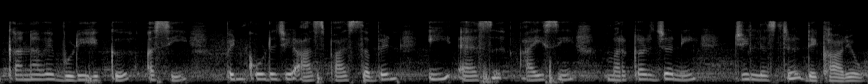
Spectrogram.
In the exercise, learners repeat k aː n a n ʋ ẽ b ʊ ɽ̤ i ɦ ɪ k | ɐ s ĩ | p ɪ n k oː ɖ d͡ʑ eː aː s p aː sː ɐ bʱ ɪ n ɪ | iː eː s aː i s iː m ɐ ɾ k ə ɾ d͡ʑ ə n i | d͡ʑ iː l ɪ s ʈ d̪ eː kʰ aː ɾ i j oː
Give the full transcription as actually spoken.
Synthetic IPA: k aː n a ʋ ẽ b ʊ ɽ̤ i ɦ ɪ k | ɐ s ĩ | p ɪ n k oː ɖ d͡ʑ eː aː s p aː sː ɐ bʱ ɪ n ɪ | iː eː s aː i s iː m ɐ ɾ k ə ɾ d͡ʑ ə n i | d͡ʑ iː l ɪ s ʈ d̪ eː kʰ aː ɾ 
